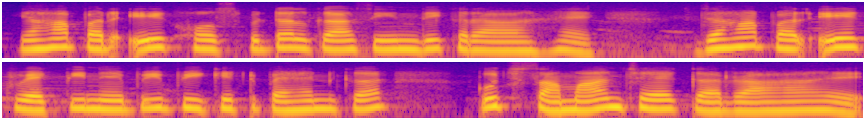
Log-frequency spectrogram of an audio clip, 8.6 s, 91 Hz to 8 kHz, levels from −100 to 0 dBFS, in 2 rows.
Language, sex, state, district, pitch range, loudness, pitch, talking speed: Hindi, female, Uttar Pradesh, Jalaun, 180-205 Hz, -17 LUFS, 190 Hz, 160 wpm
